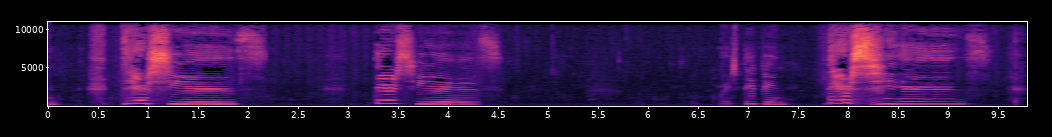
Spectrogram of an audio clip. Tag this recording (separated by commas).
Speech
